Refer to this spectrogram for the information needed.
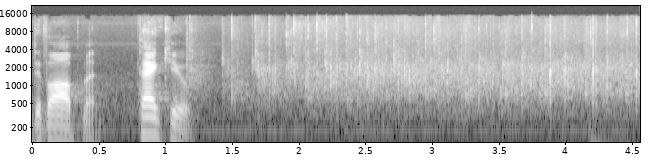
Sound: applause

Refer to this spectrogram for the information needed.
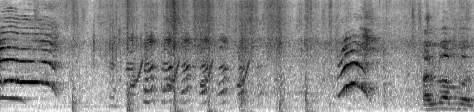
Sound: Hong-jo laughs seeing Sae-byul running

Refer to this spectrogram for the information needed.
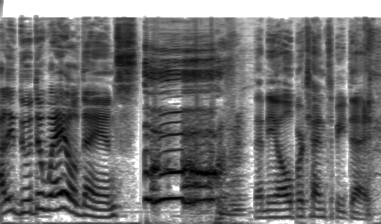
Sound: howls

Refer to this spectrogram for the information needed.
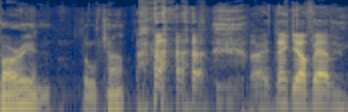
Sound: laughs

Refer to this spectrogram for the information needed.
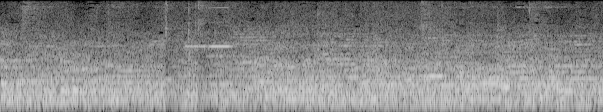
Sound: beeps

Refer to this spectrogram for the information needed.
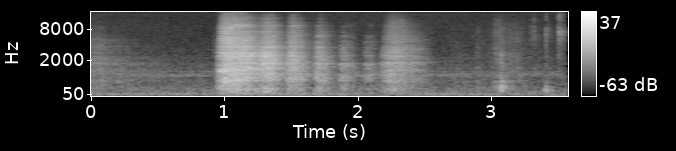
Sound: laughs

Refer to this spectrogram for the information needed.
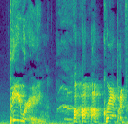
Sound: laughs

